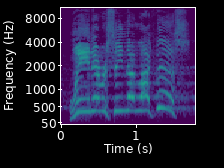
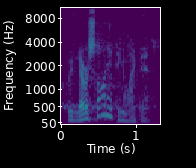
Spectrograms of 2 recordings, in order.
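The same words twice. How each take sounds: First: Put-on amazed crowd in a Southern accent; Southern lingo. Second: Said in the usual way. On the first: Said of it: "That's just Southern lingo". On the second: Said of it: "That's just Southern lingo for".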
